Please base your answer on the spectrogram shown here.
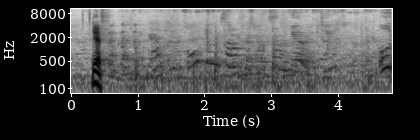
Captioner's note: speaks off microphone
